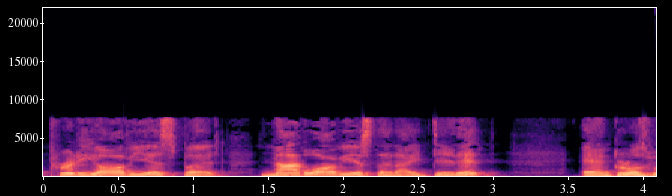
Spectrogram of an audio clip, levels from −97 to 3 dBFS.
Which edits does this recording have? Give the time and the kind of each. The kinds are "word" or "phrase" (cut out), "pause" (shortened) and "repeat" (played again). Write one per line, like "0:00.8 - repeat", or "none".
0:01.7 - word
